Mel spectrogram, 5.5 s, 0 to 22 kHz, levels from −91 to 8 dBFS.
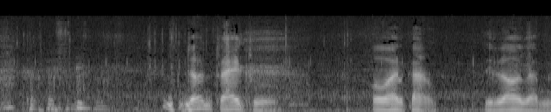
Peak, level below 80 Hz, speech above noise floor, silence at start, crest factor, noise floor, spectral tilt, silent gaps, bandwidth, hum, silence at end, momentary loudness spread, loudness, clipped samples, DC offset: -8 dBFS; -52 dBFS; 23 dB; 0 s; 20 dB; -50 dBFS; -6 dB/octave; none; 12 kHz; none; 0 s; 23 LU; -28 LUFS; under 0.1%; under 0.1%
